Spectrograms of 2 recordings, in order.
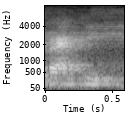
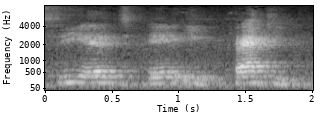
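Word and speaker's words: trachea: तक जो जाती है, ये ट्यूब को हम बोलते हैं ट्रैकी। देखो स्पेलिंग देखो, TRACHAE, ट्रैकी।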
